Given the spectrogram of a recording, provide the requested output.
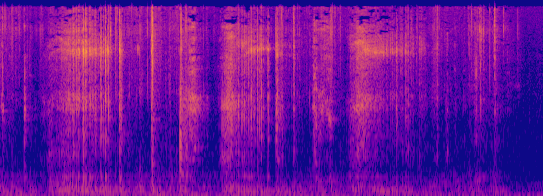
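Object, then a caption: Bar of soap. A palm-sized solid tan bar of soap, held in a gloved hand, is scraped and carved with a small black blade, throwing off shavings and flakes. The clip is a run of dry, crisp scraping strokes with a bright, hissy edge that swell and fade in overlapping waves, with faint crumbly ticks between them.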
